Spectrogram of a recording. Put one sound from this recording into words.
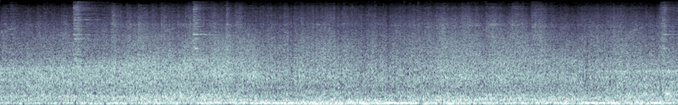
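Steel wheels clatter and squeal over rail joints.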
